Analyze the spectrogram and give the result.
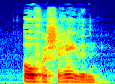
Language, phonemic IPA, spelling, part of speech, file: Dutch, /ˌoː.vərˈsxreːu̯ə(n)/, overschreeuwen, verb, Nl-overschreeuwen.ogg
- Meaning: 1. to shout or scream louder than 2. to excessively shout or scream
